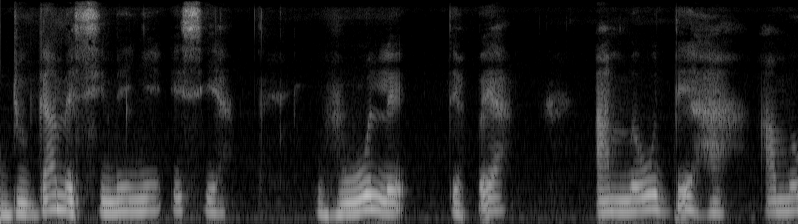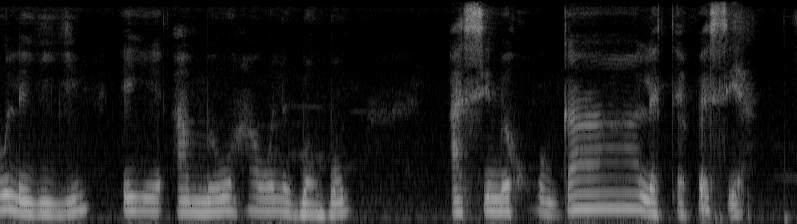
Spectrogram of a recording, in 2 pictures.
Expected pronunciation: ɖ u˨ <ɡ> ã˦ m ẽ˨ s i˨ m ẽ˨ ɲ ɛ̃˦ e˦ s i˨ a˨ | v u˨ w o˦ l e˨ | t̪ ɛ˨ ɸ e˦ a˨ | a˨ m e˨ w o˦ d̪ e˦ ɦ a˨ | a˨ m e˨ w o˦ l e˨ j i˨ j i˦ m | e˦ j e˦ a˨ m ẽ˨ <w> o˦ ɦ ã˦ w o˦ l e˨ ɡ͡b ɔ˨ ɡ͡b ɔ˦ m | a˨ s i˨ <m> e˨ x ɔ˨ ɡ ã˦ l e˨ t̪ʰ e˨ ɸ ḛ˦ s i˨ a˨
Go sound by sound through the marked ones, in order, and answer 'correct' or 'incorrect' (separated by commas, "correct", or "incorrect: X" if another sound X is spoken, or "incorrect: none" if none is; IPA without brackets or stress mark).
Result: correct, correct, correct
